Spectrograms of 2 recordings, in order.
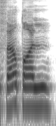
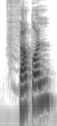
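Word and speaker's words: فطل: فَإِنْ لَمْ يُصِبَهَا وَابِلٌ فَطَلْ. Now, it is not فَطَلْ, it is فَطَلْ. The second part of the word is stressed, has نبر.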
